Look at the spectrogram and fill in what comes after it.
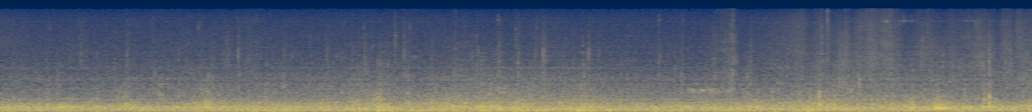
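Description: Steady low rumble of a moving train heard from inside the passenger car, with faint ticks and one brief louder knock near the end.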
